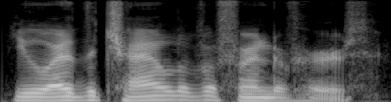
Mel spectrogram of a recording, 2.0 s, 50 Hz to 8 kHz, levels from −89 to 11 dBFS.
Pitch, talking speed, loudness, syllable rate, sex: 105 Hz, 275 wpm, -18 LUFS, 5.6 syllables/s, male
